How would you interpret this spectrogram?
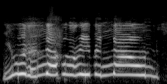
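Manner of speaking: nagging mother. Retold or imitated. Mocking mom voice continued.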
